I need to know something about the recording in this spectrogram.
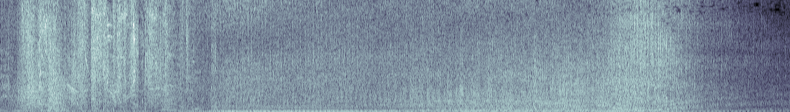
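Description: Propeller engines roar loudly.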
